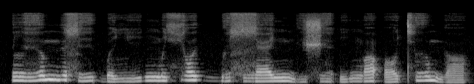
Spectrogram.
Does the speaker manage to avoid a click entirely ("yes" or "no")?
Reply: yes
